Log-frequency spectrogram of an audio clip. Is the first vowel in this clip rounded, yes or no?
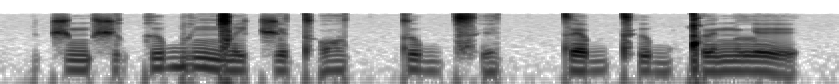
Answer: yes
